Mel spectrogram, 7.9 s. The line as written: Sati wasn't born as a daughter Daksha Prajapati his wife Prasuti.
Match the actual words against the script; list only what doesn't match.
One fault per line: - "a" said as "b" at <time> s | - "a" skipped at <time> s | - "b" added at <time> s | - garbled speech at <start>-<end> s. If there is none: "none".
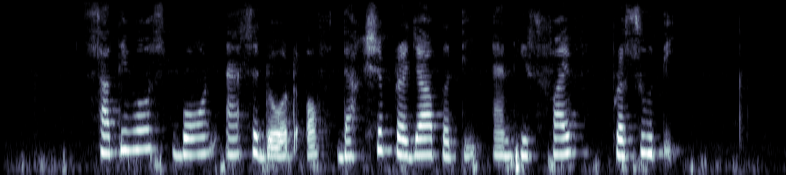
- "wasn't" said as "was" at 1.3 s
- "of" added at 3.0 s
- "and" added at 4.9 s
